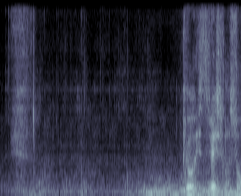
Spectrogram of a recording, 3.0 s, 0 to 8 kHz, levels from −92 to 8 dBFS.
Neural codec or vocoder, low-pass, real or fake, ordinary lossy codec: codec, 16 kHz, 4.8 kbps, FACodec; none; fake; none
